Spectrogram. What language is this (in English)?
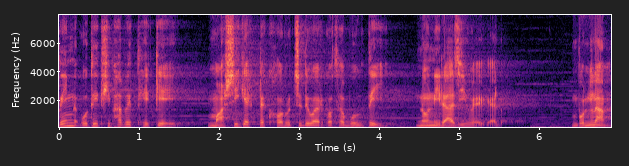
Bangla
